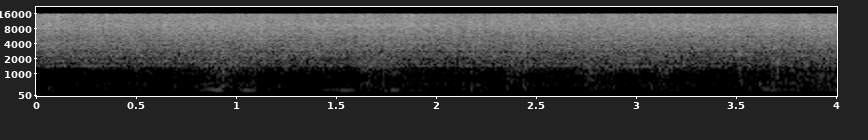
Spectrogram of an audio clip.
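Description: Steady sizzling hiss of food cooking, with faint voices in the background.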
